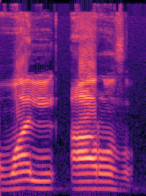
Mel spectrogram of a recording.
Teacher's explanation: ضاد مستعلیہ میں سے، اس لیے ضاد کو موٹا پڑھیں گے.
